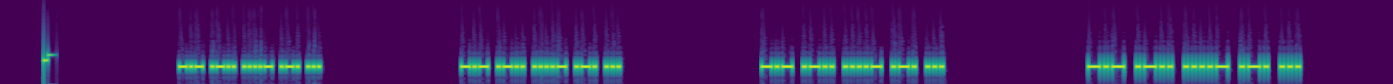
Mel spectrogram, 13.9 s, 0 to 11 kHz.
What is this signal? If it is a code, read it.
Morse code, heard as a keyed tone, about 37 wpm, 700 Hz. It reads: KL4RS KL4RS KL4RS KL4RS
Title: Speed Racing - USA 2x2 Call Signs 30wpm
